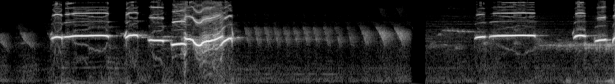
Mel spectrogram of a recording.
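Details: Singing Oriental magpie-robin from Sumatra challenging for an opponent: bright sustained whistles and a rough twisting phrase, then a fast soft series of about a dozen ticking notes before loud whistling resumes.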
